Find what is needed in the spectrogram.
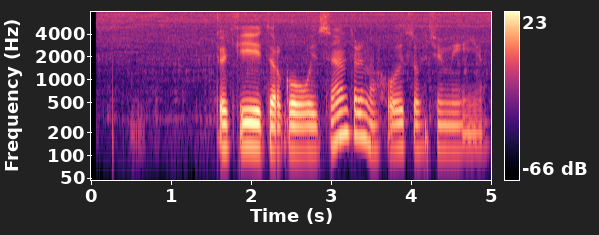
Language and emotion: Russian, sad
